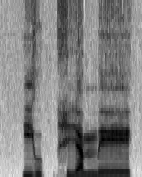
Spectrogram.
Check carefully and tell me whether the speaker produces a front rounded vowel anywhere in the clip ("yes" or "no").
no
